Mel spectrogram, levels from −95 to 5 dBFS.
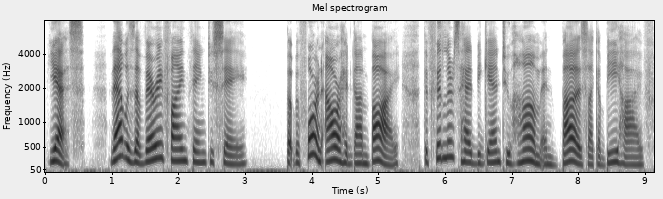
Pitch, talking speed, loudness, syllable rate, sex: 205 Hz, 175 wpm, -18 LUFS, 4.4 syllables/s, female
